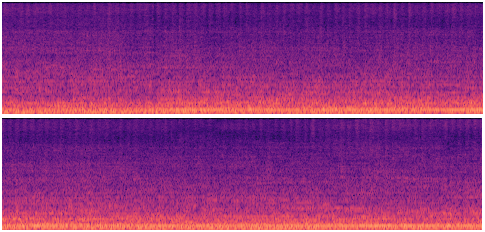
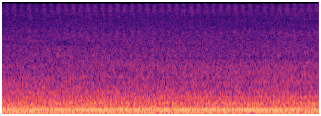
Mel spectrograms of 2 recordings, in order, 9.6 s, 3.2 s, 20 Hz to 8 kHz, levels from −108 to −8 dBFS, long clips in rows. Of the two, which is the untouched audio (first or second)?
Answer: second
